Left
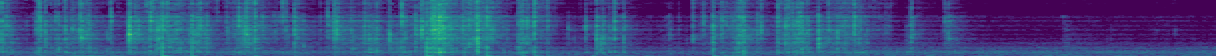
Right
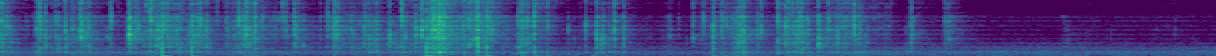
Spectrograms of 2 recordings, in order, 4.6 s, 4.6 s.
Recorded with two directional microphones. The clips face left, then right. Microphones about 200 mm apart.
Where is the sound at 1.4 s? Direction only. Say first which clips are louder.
Right 1 dB; 10° right (ahead or behind).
